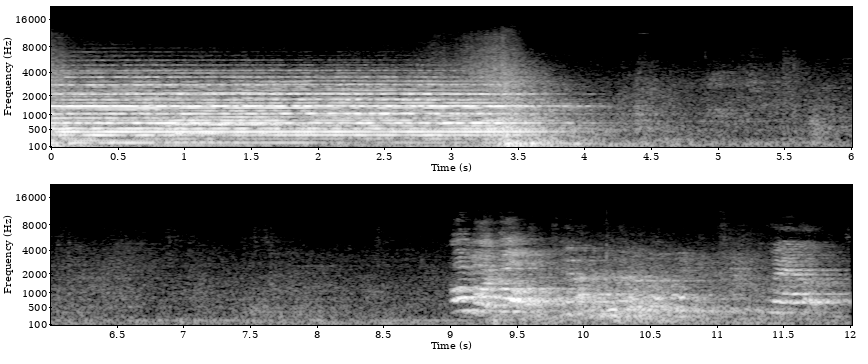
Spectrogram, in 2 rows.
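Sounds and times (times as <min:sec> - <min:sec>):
pit orchestra brass chord: 0:00.0 - 0:04.4.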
